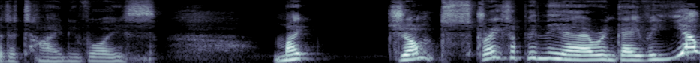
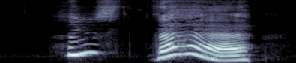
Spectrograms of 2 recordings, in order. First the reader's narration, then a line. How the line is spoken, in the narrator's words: he asked nervously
